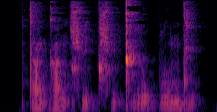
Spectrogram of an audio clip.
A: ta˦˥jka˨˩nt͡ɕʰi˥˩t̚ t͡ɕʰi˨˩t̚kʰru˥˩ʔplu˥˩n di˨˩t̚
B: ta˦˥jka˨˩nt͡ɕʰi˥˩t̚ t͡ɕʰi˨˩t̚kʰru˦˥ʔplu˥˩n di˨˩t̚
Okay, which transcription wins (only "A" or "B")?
A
